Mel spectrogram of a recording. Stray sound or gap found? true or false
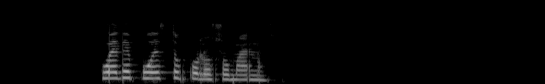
false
